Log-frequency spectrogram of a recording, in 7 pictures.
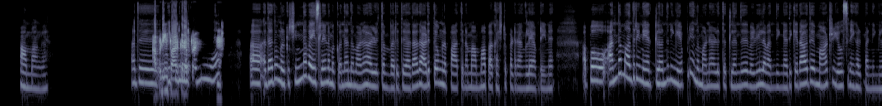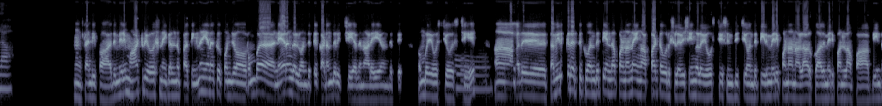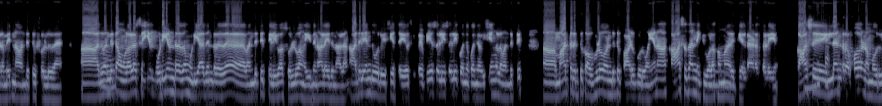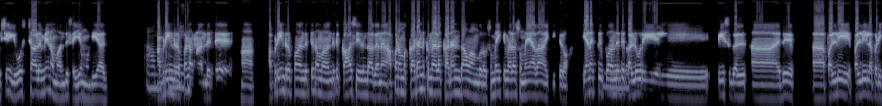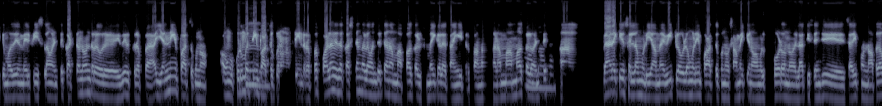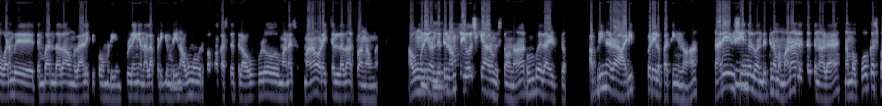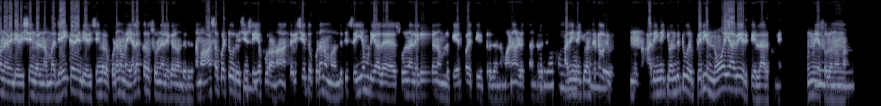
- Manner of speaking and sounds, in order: other background noise; tapping; drawn out: "ம்"; drawn out: "கல்லூரி"; other noise; in English: "ஃபோக்கஸ்"
- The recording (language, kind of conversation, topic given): Tamil, podcast, மனஅழுத்தத்தை நீங்கள் எப்படித் தணிக்கிறீர்கள்?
